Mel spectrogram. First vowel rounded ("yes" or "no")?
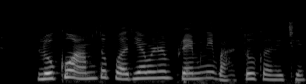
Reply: yes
